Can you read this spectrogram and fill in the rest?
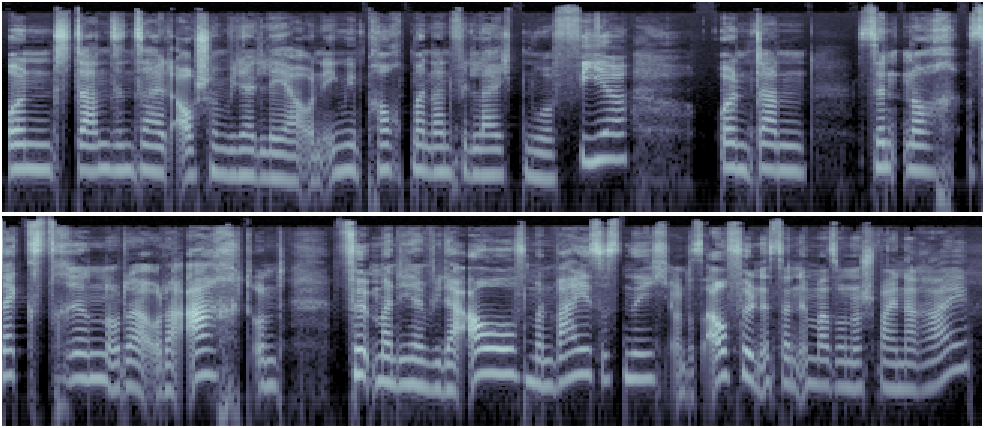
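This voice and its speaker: A woman with a fairly low voice co-hosts a casual podcast. She talks in a loose, colloquial, rambling storytelling style. The sound is very dry, with no room around it. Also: normal speed, a little mellow, dry recording. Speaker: podcast co-host. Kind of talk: casual chat.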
